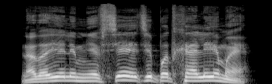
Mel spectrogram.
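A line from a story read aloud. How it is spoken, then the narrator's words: Loud. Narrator (Russian): громко сказал он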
